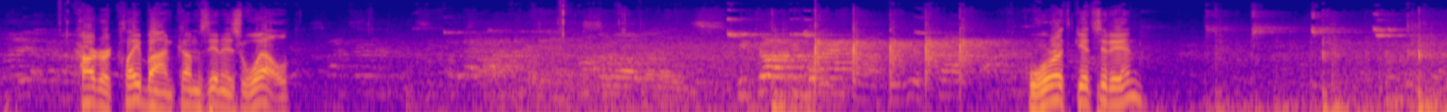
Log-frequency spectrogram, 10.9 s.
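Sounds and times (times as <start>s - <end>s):
low hum of crowd and arena noise: 0.0s - 10.8s
speech: 0.6s - 2.3s, 5.5s - 6.1s, 7.7s - 9.2s
basketball dribbled on court during a game: 9.1s - 10.8s.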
